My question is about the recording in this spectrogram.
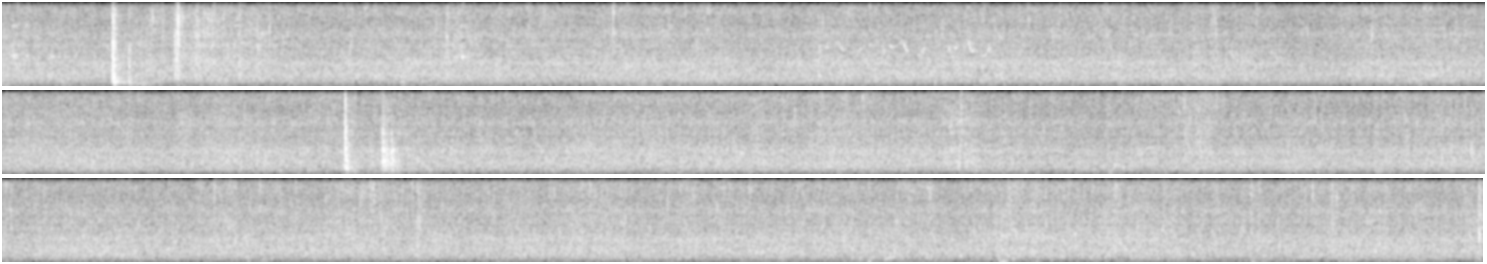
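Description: Steady rush of fast, rough river current, with a sharp click about a second in and another near the middle.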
